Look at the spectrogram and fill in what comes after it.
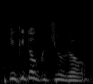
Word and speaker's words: Yukito Kishiro: Yukito Kishiro.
